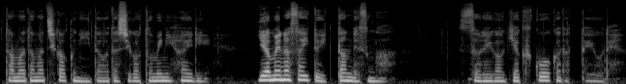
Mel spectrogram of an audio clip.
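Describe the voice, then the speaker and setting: A woman playing a composed, devoted female knight of common birth in a Japanese voice drama, speaking calmly, politely and softly. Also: on the low side, dry recording, natural voice. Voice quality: calm, composed. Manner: polite, deferential, soft-spoken. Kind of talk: Japanese voice drama, intimate scripted dialogue.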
